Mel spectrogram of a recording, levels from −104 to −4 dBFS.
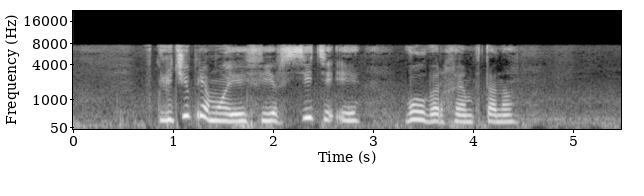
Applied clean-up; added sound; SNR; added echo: none; none; none; none.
